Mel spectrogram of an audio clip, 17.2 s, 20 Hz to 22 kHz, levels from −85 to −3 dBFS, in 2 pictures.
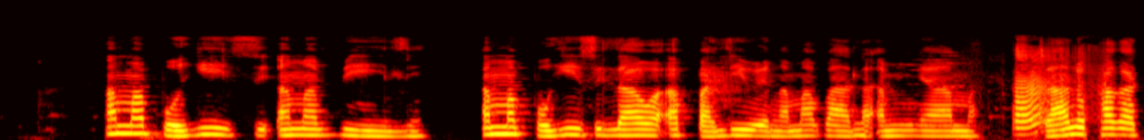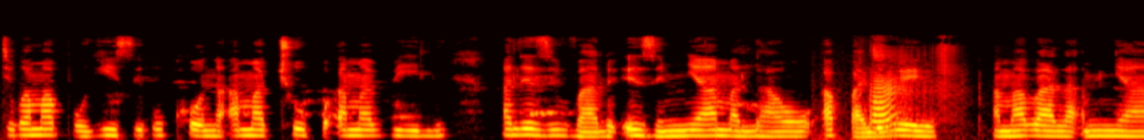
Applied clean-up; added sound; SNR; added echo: neural mask model RNNoise.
